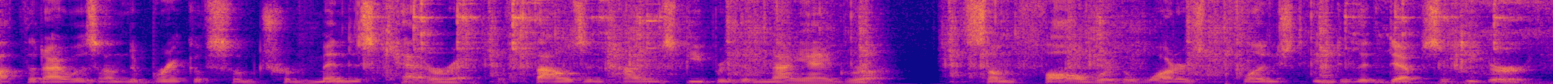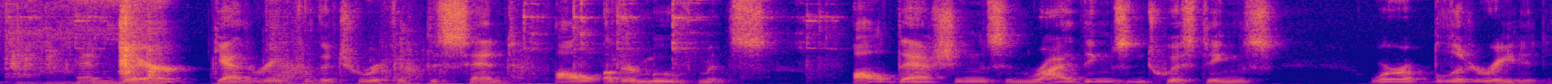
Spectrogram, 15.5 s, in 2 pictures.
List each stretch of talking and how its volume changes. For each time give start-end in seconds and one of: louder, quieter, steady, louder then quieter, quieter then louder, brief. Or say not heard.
0.0-15.4 steady.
